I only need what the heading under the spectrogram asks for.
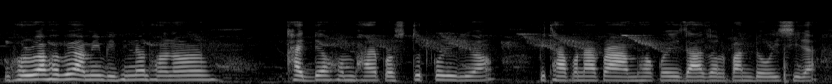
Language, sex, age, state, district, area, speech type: Assamese, female, 60+, Assam, Tinsukia, rural, spontaneous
